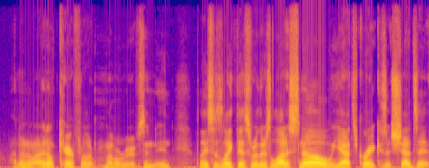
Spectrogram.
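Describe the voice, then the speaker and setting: A man talks with ordinary pitch variation in a dry recording with no echo. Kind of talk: casual vlog chat. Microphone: phone near.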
